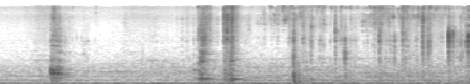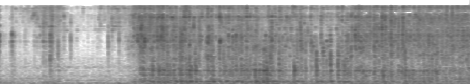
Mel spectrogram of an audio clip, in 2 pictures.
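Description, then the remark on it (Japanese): After a few seconds of light handling clicks and rustles, a steady stream of urine pours into a paper cup held in place in a toilet, hissing continuously to the end with no talking. “じゃあね、おしっこ聞いてください。”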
